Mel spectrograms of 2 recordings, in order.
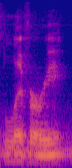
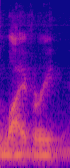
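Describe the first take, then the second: First: The start sounds like the word 'liver'. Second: The start does not sound like 'liver'. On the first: The speaker calls it wrong. "Everyone else tells me it's livery because liver" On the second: The speaker calls it right. "I pronounce it livery"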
